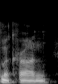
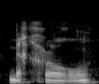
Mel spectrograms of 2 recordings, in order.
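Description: First: The name is said with a plain English pronunciation. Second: The name is said with a fancy French-like pronunciation. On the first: "That's how I say it" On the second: "I was trying to be fancy there"

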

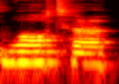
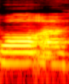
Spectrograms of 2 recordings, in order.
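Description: First: It is said in a posh accent. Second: It is said in a Yorkshire accent. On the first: Someone else corrected the speaker this way. "She's like, is it water? Like she would literally correct me" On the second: This is how the speaker normally talks. "so I say like water"

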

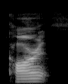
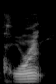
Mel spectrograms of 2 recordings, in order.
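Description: First: The first syllable sounds like 'car'. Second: The first syllable does not sound like 'car'. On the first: The speaker calls it right. "make sure they know that it's pronounced Corinth" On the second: The speaker calls it wrong. "not Corinth"

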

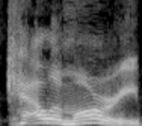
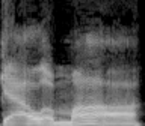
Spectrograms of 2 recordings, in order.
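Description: First: It starts with a k sound and ends in i. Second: It starts with a g sound, final i dropped. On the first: "it's calamari" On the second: "They take off the I, and they pronounce it galama"

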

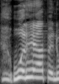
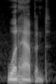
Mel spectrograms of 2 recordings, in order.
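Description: First: It is said in a panicked way. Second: It is said in a calm way.

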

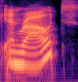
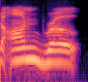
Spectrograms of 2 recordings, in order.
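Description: First: The first syllable sounds like 'en'. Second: The first syllable sounds like 'on'. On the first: "I'm pretty sure I say like en route" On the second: "You said on route"

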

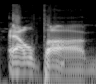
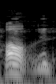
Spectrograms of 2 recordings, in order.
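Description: First: The name is said the outsider way. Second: The name is said the local way. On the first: The speaker calls it wrong. "It's not Alton" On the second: The speaker calls it right. "It's Alton"

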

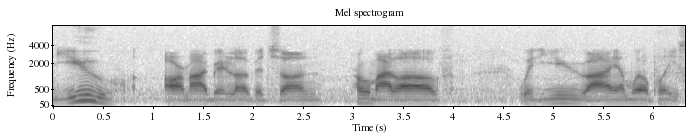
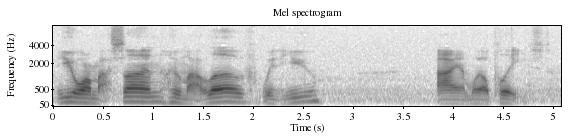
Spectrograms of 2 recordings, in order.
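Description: First: It is said in a put-on deep voice. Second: It is said in his normal voice.

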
